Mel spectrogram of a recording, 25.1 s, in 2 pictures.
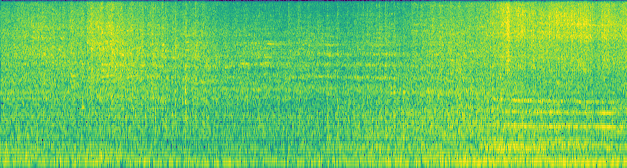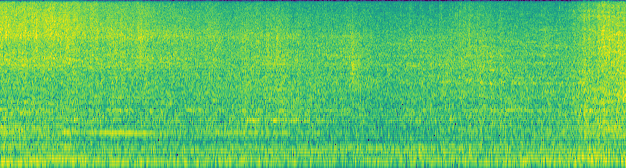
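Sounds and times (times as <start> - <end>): clickety-clack of rail joints: 0.0 - 10.8, 17.8 - 25.0
train wheels rumbling on rail: 0.0 - 25.0.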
